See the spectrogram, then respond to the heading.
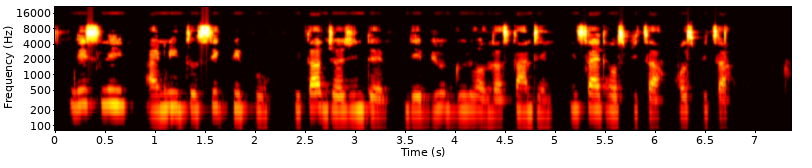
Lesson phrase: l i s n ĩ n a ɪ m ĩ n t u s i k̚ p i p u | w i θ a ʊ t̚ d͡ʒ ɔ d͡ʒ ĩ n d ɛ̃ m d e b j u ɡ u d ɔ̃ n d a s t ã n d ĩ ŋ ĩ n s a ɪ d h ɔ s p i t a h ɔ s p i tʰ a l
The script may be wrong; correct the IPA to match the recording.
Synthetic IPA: l i s n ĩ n a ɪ m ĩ n t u s i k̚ p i p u | w i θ a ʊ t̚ d͡ʒ ɔ d͡ʒ ĩ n d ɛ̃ m d e b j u ɡ u d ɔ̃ n d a s t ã n d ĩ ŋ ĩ n s a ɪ d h ɔ s p i t a h ɔ s p i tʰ a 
